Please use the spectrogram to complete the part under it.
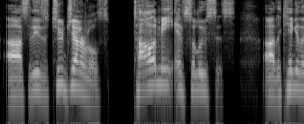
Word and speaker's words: Ptolemy: P-T-O-L-E-M-Y, Ptolemy. It's a silent P, okay?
